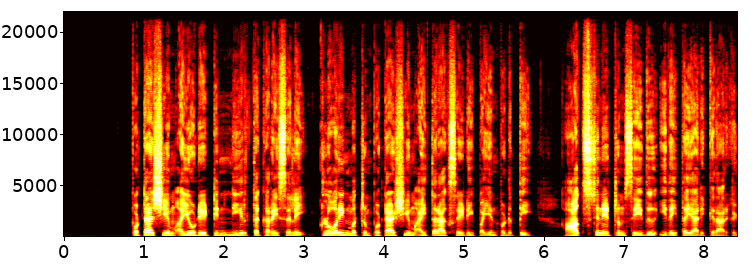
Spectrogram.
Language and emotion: Tamil, neutral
